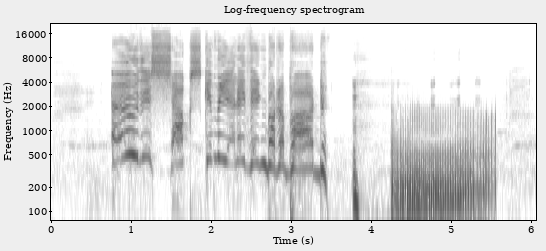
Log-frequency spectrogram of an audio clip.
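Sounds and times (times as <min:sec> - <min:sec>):
speech: 0:01.1 - 0:04.0
loud deep rumbling belch: 0:04.2 - 0:05.6.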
